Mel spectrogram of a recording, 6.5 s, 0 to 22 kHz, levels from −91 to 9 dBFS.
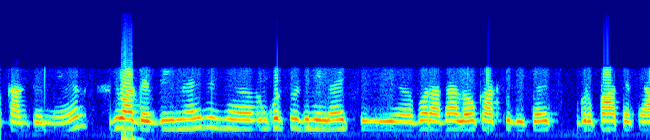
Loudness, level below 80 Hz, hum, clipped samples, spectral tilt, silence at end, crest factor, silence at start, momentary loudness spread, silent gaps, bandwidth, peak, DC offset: -20 LUFS; -50 dBFS; none; under 0.1%; -5.5 dB/octave; 0 s; 14 dB; 0.1 s; 9 LU; none; 6.6 kHz; -6 dBFS; under 0.1%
